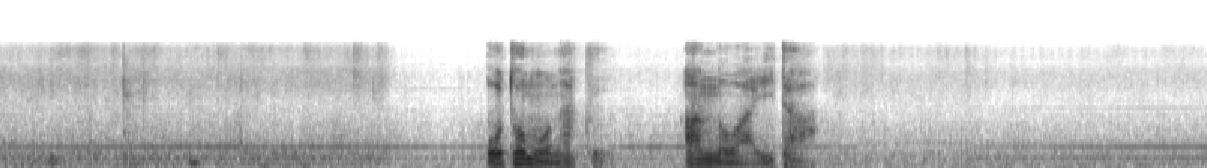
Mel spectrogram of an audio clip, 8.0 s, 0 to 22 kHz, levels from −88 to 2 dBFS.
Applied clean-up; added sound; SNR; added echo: neural separator model SepFormer DNS4.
